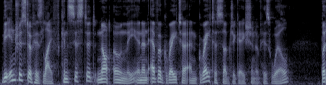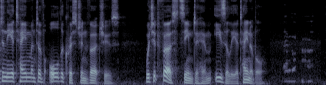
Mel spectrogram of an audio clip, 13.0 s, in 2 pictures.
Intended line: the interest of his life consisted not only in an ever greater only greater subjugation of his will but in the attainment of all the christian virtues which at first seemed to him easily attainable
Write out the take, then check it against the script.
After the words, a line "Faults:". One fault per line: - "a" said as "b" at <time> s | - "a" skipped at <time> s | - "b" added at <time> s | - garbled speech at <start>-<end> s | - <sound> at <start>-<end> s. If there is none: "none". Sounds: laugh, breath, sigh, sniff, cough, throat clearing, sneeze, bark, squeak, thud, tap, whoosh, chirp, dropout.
the interest of his life consisted not only in an ever greater and greater subjugation of his will but in the attainment of all the christian virtues which at first seemed to him easily attainable
Faults:
- "only" said as "and" at 3.8 s
- laugh at 12.2-12.8 s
